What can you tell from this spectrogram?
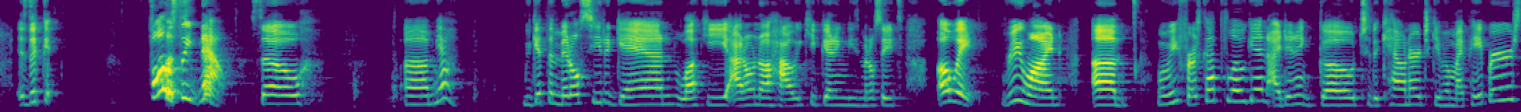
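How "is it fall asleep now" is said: exasperated, pleading tone. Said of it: "And I'm like".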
